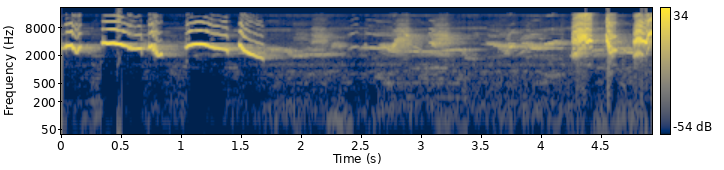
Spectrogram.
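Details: White-rumped shama, a recording for coaxing a silent bird into song: clear looping whistles repeated in quick succession, a softer warbled passage, then harsh rapid scratchy notes at the end.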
